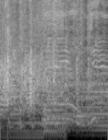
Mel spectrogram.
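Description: An audience claps in a dense, steady burst of applause, loud and even throughout with no voices standing out.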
